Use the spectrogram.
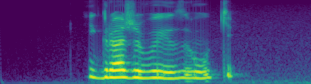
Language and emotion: Russian, sad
